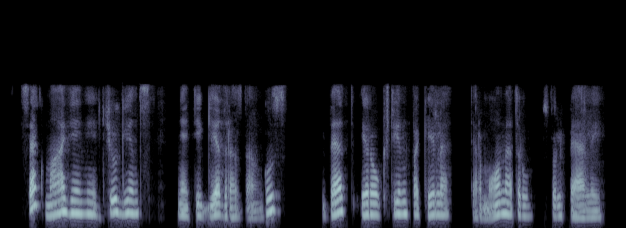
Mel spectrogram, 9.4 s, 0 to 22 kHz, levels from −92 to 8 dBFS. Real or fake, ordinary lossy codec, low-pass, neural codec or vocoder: real; AAC, 24 kbps; 5.4 kHz; none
